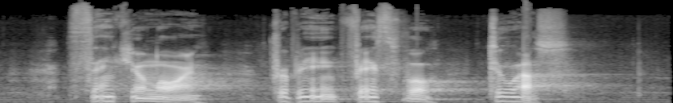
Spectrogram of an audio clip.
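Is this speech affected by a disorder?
Yes: ALS; onset with tiredness and clumsiness.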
